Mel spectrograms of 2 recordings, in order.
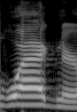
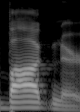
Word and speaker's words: Wagner: for five and then old Wagner old Vagner if you want to be correct in the pronunciation Vagner five and a half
